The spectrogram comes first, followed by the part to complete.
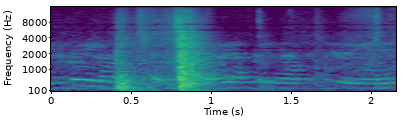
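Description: Two short knocks about a third of a second apart within the first second, the second one louder, with faint voice between them.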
